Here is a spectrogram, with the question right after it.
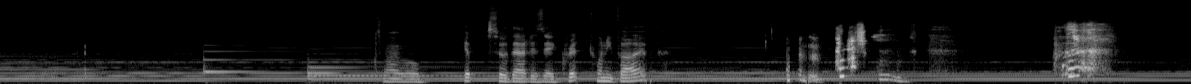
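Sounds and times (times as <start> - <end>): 
speech: 3.8 - 6.7, 8.0 - 9.6
sharp sneeze: 10.6 - 11.1.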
